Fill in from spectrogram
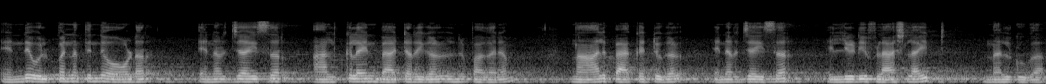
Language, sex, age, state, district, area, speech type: Malayalam, male, 18-30, Kerala, Thiruvananthapuram, rural, read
